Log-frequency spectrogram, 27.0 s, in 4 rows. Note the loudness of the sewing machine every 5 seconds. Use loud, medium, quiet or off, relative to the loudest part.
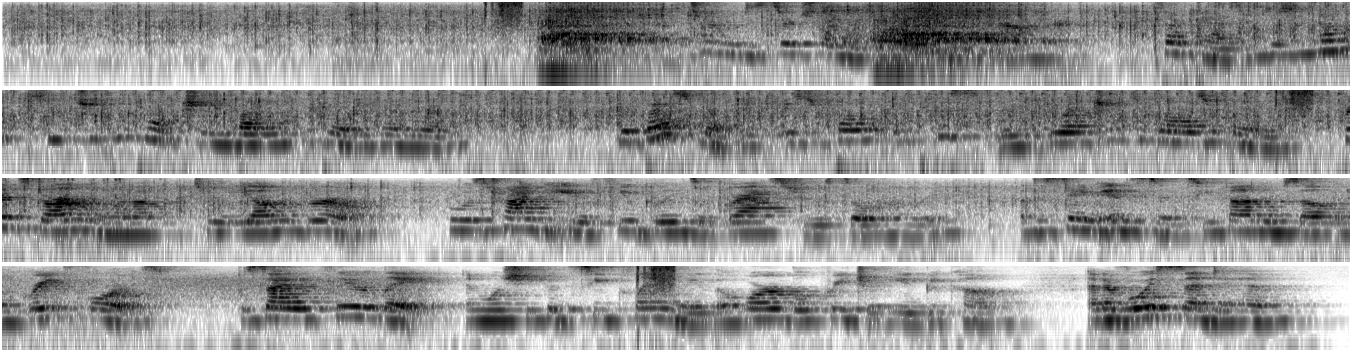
loud, quiet, quiet, off, off, off.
